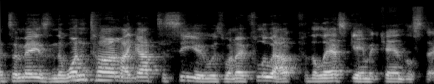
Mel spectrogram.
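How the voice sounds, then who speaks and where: This voice has a New York accent. It moves at a fairly quick pace with ordinary pitch variation. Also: man. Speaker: fan. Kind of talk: casual chat. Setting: video call.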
